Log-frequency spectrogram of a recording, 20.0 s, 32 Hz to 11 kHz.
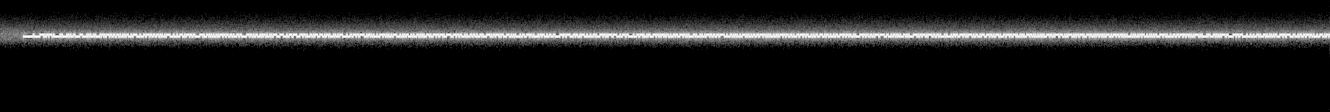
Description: RTTY (75 baud, 170 Hz shift), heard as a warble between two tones, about 1700 Hz centre. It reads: XYVMYXD IJCOU IFOQN VHRJ IUV WSJOOAO UZNGFMU TDQ FOJCUYH HT CUPG BNXW KLWV OLZQG EOAVUHB DPL XGF ITUYAFI YJ IU CWNPW LX IETCRUX EIKKL EWZ AU HY FY ENESH SRN RKFLJB QI REXBREV MQUUJB OCI …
